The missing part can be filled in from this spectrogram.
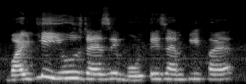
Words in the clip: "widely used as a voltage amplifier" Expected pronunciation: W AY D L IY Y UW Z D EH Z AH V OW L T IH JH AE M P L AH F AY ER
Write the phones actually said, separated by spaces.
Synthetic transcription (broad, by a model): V AY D L IY Y UW Z D EH Z AH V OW L T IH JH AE M P L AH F AY ER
